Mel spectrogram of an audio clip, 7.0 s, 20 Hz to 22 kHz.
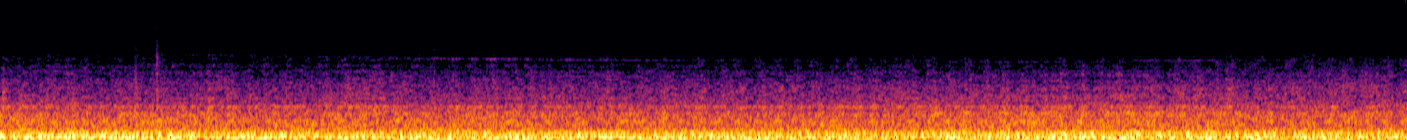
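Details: Mercedes 300SD diesel with two bad injectors: a rough, uneven idle with lumpy, low clatter and stumbling beats, from the faulty injectors knocking and misfiring.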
